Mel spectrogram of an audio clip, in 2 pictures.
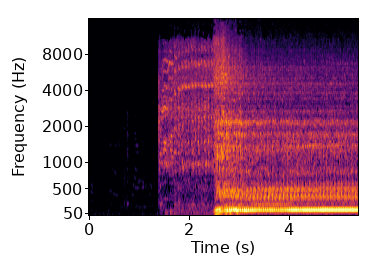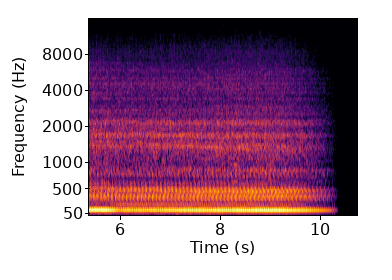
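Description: Koenigsegg Agera RS's twin-turbo V8 starting: the starter cranks for about a second, then the engine fires with a short flare of revs and settles into a loud, steady idle.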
